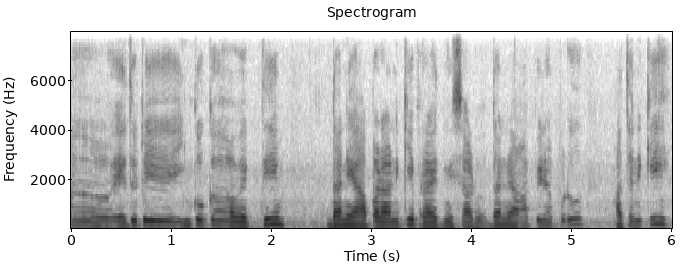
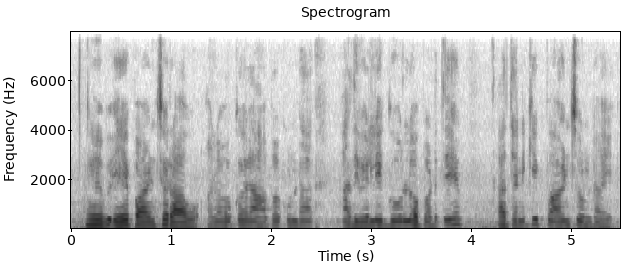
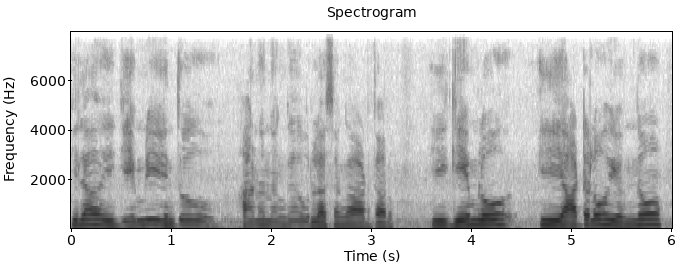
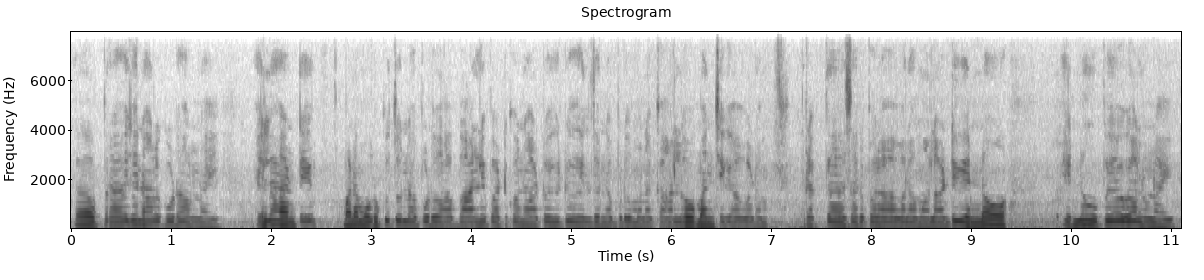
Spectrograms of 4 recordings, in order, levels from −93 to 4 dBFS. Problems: none marked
